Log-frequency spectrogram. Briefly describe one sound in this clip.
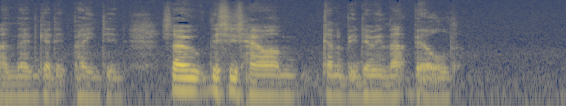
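An older man speaks calmly and close up.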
